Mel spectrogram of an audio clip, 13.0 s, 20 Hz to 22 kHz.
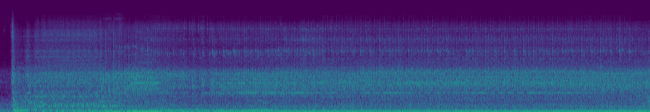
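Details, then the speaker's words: N14 Cummins diesel with a new ECM, after the manifold pressure sensor circuit was checked and no codes remain: a quick crank, fires at once into a deep, steady idle with no misses or knocks; a normal start and idle. "that's all she needs is just a little love and she'll run somebody that actually knows what the hell they're doing"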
